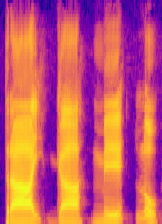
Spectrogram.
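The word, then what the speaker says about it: tráigamelo: Traiga-me-lo. Uma, duas, três. Uma quarta sílaba tônica, portanto, também uma palavra sobresdrúxula.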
